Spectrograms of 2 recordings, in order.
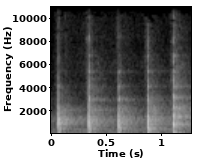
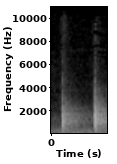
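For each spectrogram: First: hollow-sounding ceramic floor tile. Second: solid floor tile.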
